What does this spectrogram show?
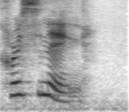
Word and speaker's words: christening: the silent T rule, it would also go with the silent T rule. Yes, it is christening.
